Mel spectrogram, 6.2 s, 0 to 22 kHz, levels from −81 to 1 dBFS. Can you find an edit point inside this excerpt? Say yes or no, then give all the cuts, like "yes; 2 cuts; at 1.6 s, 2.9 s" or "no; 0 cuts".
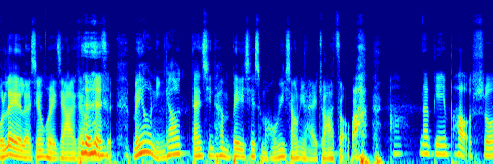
no; 0 cuts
